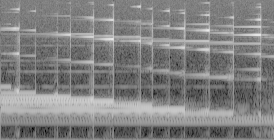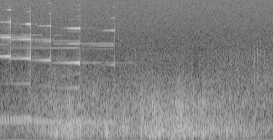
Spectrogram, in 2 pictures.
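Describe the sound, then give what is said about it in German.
Rain falls during a thunderstorm on a street with passing cars, a loud, hissing wash of noise that swells in once a pulsing electronic tone fades, continuing with uneven surges and no voices. “Jetzt regnet es auch noch.”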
